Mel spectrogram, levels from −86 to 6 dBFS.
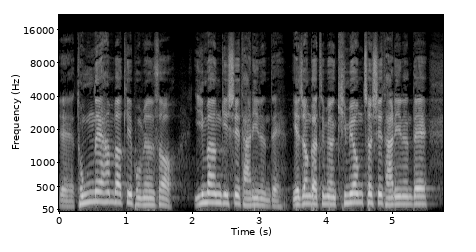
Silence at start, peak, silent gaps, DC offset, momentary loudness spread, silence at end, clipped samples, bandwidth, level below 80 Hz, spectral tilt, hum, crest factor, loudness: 0 s; 0 dBFS; none; under 0.1%; 6 LU; 0 s; under 0.1%; 15.5 kHz; -50 dBFS; -4.5 dB/octave; none; 18 dB; -19 LUFS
